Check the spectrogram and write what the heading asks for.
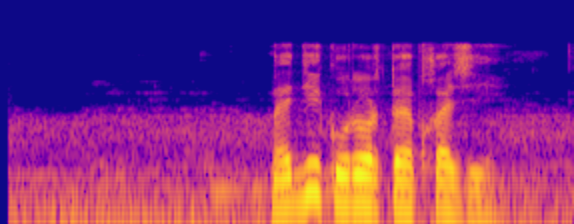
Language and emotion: Russian, neutral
